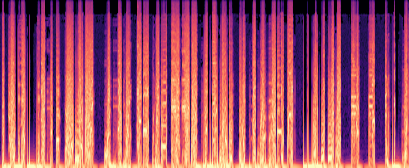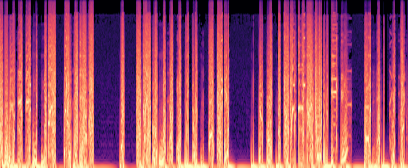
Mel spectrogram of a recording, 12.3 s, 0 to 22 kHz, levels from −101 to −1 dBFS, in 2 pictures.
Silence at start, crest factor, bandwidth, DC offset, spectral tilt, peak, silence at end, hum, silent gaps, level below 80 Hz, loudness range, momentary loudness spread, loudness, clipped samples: 0.05 s; 4 dB; over 20 kHz; under 0.1%; -4 dB/octave; 0 dBFS; 0 s; none; none; -12 dBFS; 1 LU; 6 LU; -5 LUFS; 9%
